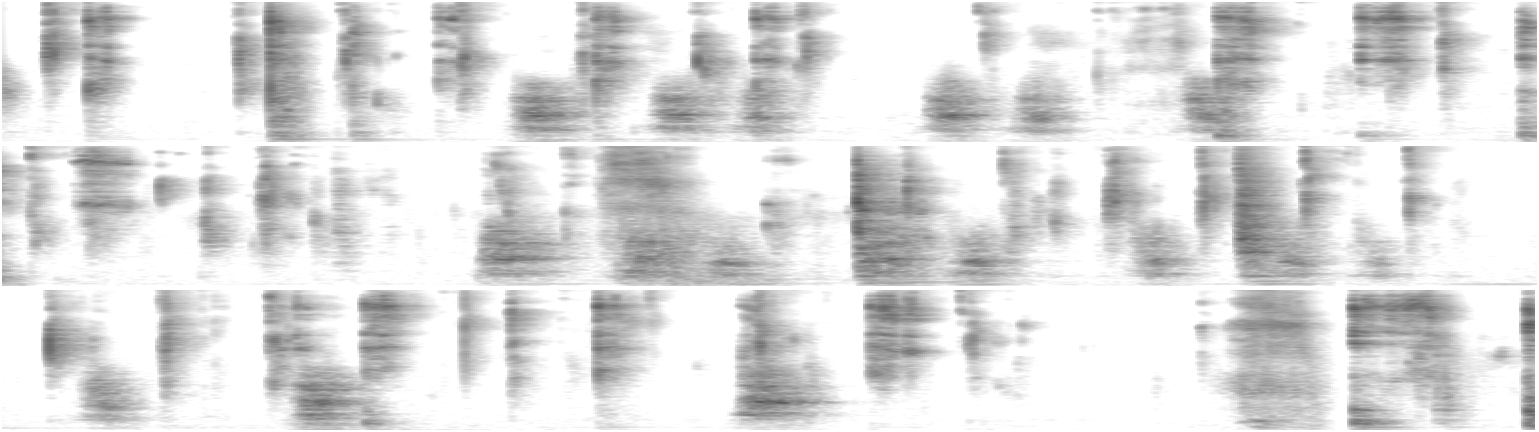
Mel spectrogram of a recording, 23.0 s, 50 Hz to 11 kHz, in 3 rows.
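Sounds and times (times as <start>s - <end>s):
chewing and lip smacks: 1.2s - 4.2s, 7.1s - 15.0s, 15.6s - 20.6s.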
